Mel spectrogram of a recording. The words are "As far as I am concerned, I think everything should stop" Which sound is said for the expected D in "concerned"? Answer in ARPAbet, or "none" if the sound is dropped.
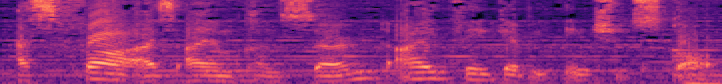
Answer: D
